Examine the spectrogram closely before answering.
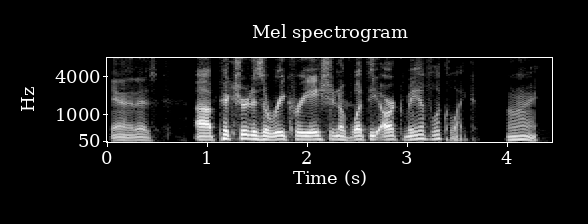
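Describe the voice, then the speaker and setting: A man co-hosting a casual podcast, reading articles aloud slowly and joking with the others. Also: mid-range voice, dry recording, clean studio sound. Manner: reads aloud slowly, jokes and trails off. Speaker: co-host.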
